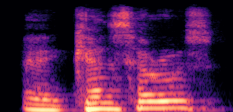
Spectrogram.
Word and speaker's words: cancerous: So, sort of imagine maybe that the O isn't there perhaps. So, it's just cancer and us pretty much cancerous.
